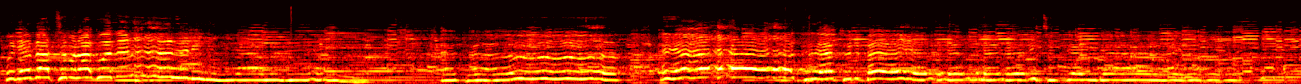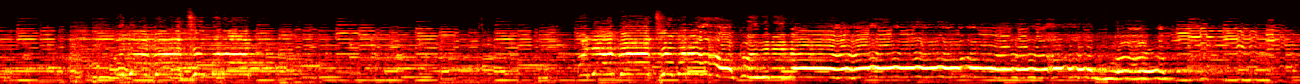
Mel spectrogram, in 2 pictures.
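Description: Hassani folk music from a seated ensemble: a woman's voice sings a winding, ornamented melody over plucked strings, with a steady low note held underneath throughout.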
